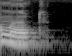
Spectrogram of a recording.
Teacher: o n não é falado como é falado na palavra navio na palavra noiva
